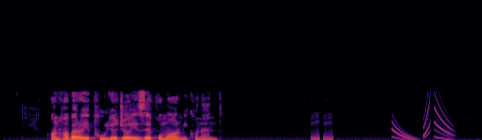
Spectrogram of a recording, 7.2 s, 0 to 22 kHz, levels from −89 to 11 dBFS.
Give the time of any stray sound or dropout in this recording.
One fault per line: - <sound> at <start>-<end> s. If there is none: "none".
- laugh at 4.7-5.0 s
- chirp at 5.9-6.9 s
